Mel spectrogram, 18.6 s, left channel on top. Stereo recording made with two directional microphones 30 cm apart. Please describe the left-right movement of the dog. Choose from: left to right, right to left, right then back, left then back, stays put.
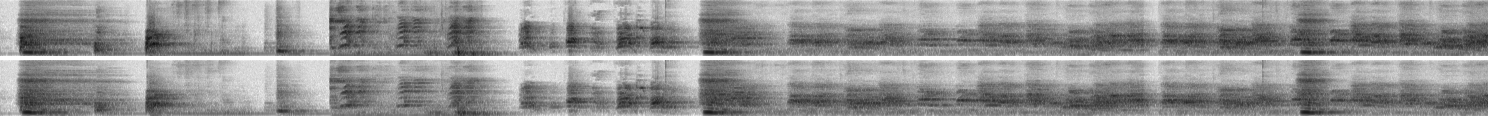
right then back.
